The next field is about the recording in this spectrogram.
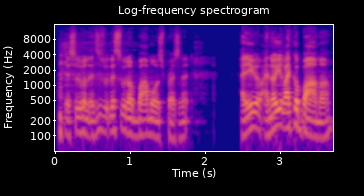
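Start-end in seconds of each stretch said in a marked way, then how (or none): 2.5-3.7 louder, fast, pushy mock barfly; mock drunk accusation. Drunk man at hotel bar lecturing a stranger, loud. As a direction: jab at him like a tipsy stranger at the bar. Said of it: "He goes, um".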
